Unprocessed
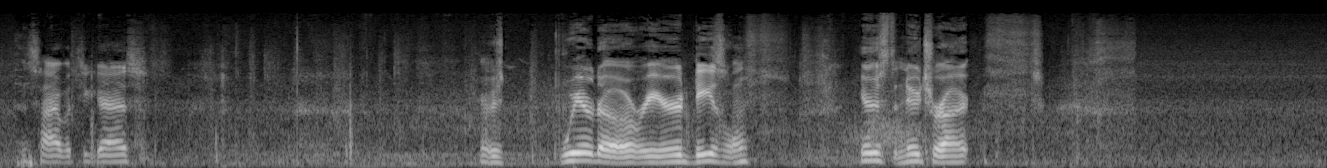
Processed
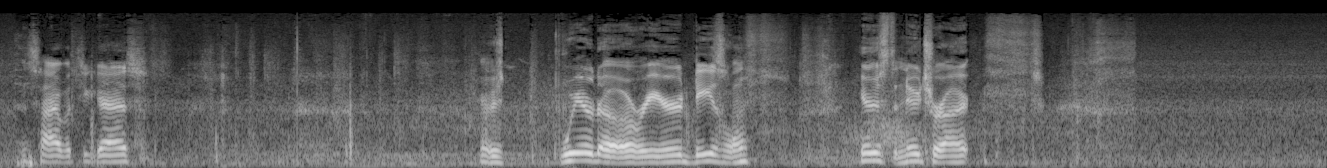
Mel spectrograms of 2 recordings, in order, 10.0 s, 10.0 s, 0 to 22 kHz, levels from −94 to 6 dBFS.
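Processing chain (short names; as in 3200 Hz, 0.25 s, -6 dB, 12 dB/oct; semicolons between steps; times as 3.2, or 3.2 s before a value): limiter -11.5 dBFS, peak gain reduction 7.5 dB; gain +9 dB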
